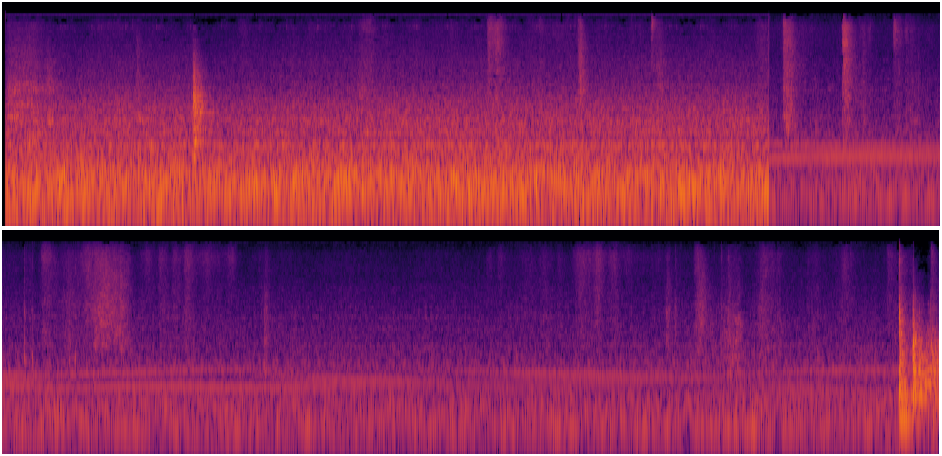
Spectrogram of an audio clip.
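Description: A workshop machine runs with a loud, steady hum and cuts off abruptly about eight seconds in. What is left is a faint steady hum with a few light clicks and knocks.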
